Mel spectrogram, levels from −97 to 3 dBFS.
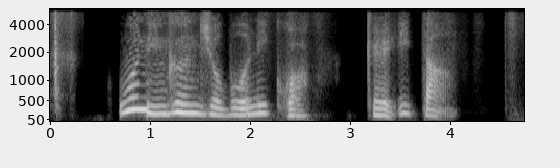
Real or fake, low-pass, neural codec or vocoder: fake; 5.4 kHz; codec, 16 kHz in and 24 kHz out, 0.4 kbps, LongCat-Audio-Codec, fine tuned four codebook decoder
